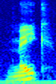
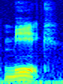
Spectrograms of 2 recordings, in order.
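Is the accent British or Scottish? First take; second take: British; Scottish. First: It is said in a British accent. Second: It is said in a Scottish accent. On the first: "in British English" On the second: "In Scottish English"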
